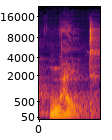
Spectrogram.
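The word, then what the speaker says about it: night: जीएसटी एन आई जीएसटी जैसा कि जी एसटी नियम कहता है जीएसटी आता है किसी शब्द में तो जीएच साइलेंट होता है और इसमें एन आई जीएसटी में जीएच साइलेंट है और इसका सही उच्चारण हो जाएगा नाइट इसका सही उच्चारण हो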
